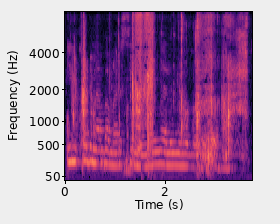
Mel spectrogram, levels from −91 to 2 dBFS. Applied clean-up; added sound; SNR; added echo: none; Chewing, mastication; -4 dB; reverberation time 0.3 s.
